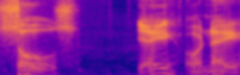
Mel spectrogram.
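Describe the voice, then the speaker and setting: A man puts on a robotic, raspy character voice. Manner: demanding, robotic.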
